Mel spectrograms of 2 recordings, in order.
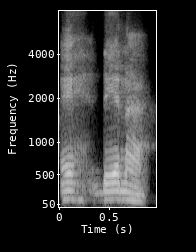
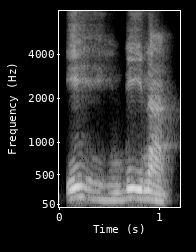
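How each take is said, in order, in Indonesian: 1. Vokal pertama terdengar seperti "eh". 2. Vokal pertama terdengar seperti "ee". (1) "malah ketipisan jadi imalah ... jadi bunyi eh ... Itu tidak tepat" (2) "Yang benar ihdina"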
